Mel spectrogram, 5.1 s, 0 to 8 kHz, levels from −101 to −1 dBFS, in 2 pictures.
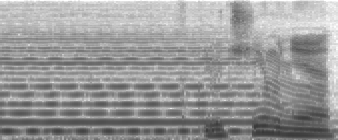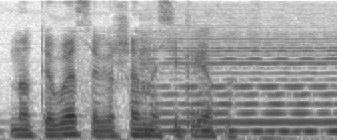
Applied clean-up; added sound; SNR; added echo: none; Bowed string instrument; 3 dB; none.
